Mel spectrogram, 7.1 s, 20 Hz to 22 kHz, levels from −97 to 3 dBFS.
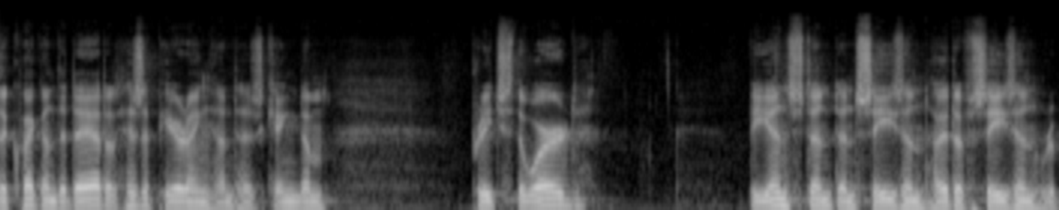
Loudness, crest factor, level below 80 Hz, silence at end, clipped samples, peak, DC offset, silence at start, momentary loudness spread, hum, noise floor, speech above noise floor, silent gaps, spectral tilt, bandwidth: -26 LUFS; 18 dB; -58 dBFS; 0 s; under 0.1%; -8 dBFS; under 0.1%; 0 s; 9 LU; none; -66 dBFS; 40 dB; none; -5.5 dB/octave; 13.5 kHz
